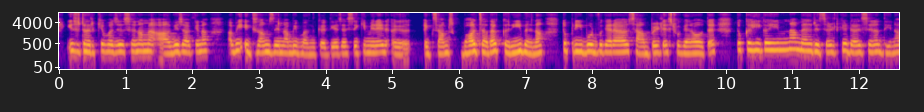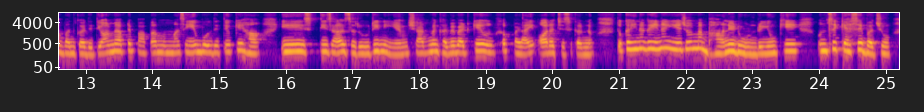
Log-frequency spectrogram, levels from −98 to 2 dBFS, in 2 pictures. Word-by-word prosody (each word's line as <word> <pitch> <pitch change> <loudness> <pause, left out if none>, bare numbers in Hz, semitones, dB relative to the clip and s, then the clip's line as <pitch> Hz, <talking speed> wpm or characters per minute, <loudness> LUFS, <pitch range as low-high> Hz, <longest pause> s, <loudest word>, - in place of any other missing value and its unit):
इस 250 -2 0
डर 230 -3 +3
के - - +2
वज़ह 235 0 +2
से 240 -1 -1
ना 245 0 +1
मैं 245 -1 +1
आगे 200 +3 +1
जा 230 -2 +1
के 230 - 0
ना 250 +2 -1 0.3
अभी 240 +3 +1
एग्जाम 220 0 0
देना 215 -2 0
भी 215 +1 -2
बंद 185 -2 -6
कर 185 - 0
दिया। 185 +1 -4
जैसे 195 +1 -4
कि 205 +3 -9
मेरे 215 +1 0
अ, 185 -4 -5 0.2
एग्जाम्स 195 +2 -3
बहुत 225 +4 +5
ज़्यादा 225 +1 +4
करीब 230 +2 +2
है 210 -4 +1
ना 205 +3 0 0.3
तो 265 - +3
प्रीबोर्ड 240 -2 +3
वगैरह 225 0 +3
सैंपल 215 -2 -2
टेस्ट 220 0 -2
वग़ैरह 205 -1 0
होता 205 -1 +1
है 235 - -2 0.3
तो 275 - +3
कहीं-कहीं 275 0 +5
ना 290 +2 +1
मैं 270 -3 +2
रिजल्ट 225 -2 0
के 260 +3 +1
डर 220 -2 0
से 230 0 -2
ना 235 - 0
देना 210 +2 -5
बंद 195 -1 -2
कर 195 -1 0
देती 180 +1 -7
हूँ। 200 - -1
और 220 - -4
मैं 250 +1 +1
अपने 245 +1 -2
पापा-मम्मा 210 0 -6
से 220 +1 -7
ये 220 +1 -2
बोल 225 -1 0
देती 215 +1 -8
हूँ 230 - -4
कि 270 0 0
हाँ, 195 -4 -3 0.3
ये 240 +1 +4
इतनी 240 +1 -3
ज़्यादा 225 0 0
ज़रूरी 205 +1 -2
नहीं 210 -7 -3
है 180 +2 -6
शायद 205 0 -5
मैं 245 +1 +1
घर 215 -4 -1
में 210 +2 -2
बैठ 215 -1 +1
के 255 -1 +4
उनका 230 +1 -1
पढ़ाई 195 0 0
और 200 +1 +2
अच्छे 200 -2 -5
से 180 - -9
कर 185 - +2
लूँ। 180 0 -6 0.4
तो - - -1
कहीं 295 +2 +5
न 310 -1 +2
कहीं 310 -1 +4
ना 325 - +2
ये 300 -4 +3
जो 305 +2 +1
मैं 320 -5 +3
बहाने 205 +4 +2
ढूँढ़ 190 -4 0
रही 195 +1 -1
हूँ 205 +1 0
कि 250 +2 +3 0.4
उनसे 255 +4 +3
कैसे 270 +2 +6
बचूँ, 190 +1 +2
225 Hz, 230 wpm, -23 LUFS, 200-245 Hz, 0.4 s, कैसे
